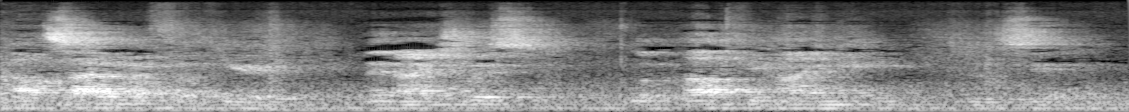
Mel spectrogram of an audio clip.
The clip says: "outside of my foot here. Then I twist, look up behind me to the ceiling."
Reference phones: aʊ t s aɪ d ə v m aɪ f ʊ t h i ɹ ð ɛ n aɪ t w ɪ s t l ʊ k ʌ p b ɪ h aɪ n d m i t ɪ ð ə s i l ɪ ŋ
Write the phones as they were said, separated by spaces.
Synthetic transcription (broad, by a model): aʊ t s aɪ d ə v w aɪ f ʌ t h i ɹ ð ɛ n aɪ t w ɪ s t l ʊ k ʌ f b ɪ h aɪ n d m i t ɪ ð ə s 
